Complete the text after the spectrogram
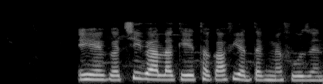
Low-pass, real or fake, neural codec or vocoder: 7.2 kHz; real; none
